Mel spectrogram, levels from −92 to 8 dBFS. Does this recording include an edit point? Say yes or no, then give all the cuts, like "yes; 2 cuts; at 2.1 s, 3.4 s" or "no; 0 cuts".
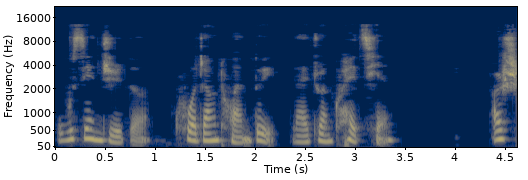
yes; 1 cut; at 2.3 s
